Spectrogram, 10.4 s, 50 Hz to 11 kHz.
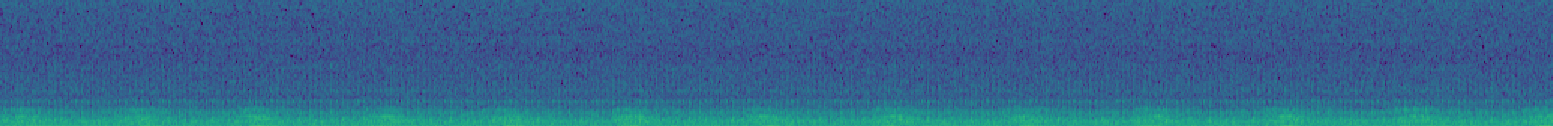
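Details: VW 1.9 TDI 105 hp diesel at idle, noise from the right side: faint soft knock about every two seconds over steady clatter; source unknown.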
